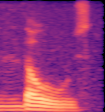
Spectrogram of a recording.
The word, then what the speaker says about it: those: El ejemplo de este es, por ejemplo, la palabra those, those, those. Cuando yo produzco esa palabra, las cuerdas vocales vibran. Entonces la palabra those tiene un sonido de la TH sonoro.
